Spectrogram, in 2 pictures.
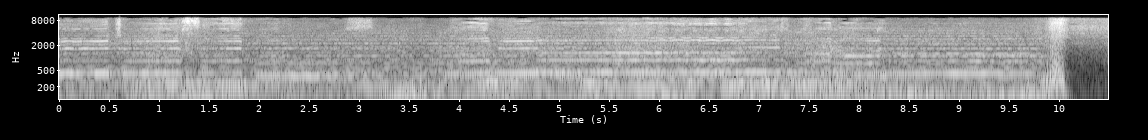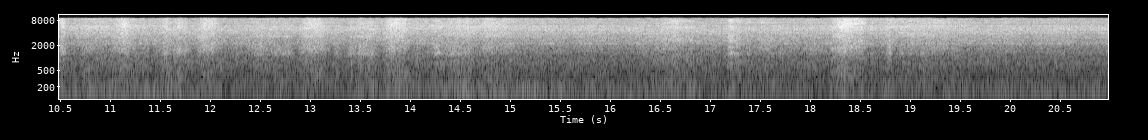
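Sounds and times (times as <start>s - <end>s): bright puffs of hiss: 0.0s - 6.0s, 9.8s - 20.9s
steady hiss: 0.0s - 20.9s.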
